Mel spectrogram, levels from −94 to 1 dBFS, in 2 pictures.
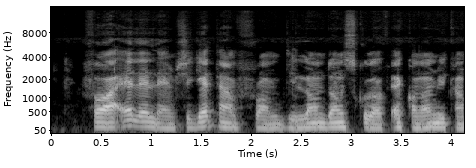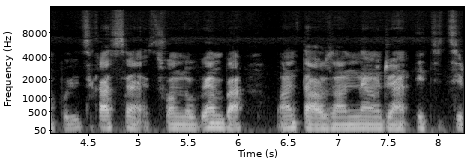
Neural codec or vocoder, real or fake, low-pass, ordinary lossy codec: vocoder, 44.1 kHz, 128 mel bands every 256 samples, BigVGAN v2; fake; 14.4 kHz; AAC, 96 kbps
